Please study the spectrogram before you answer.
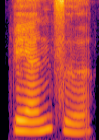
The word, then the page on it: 莲子: lián zǐ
